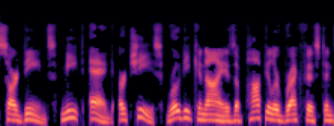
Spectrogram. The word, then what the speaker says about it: roti canai: roti canai pronunciation tonigh also known as rody cane cane or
